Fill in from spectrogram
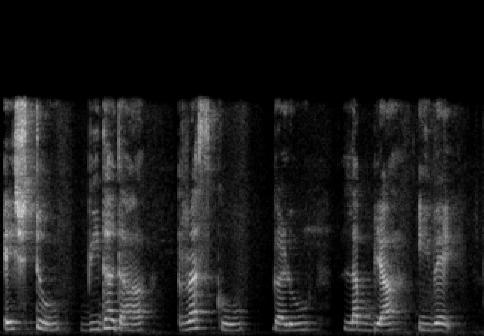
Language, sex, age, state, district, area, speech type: Kannada, female, 30-45, Karnataka, Davanagere, urban, read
